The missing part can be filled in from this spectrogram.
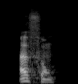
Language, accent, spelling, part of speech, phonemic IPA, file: French, France, à fond, adverb, /a fɔ̃/, LL-Q150 (fra)-à fond.wav
- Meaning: 1. right to the bottom 2. all the way: totally; completely; entirely, throughout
